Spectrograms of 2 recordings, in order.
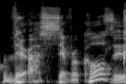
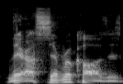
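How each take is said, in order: First: It is read in a lively, playful voice. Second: It is read in a flat, dull voice. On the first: The speaker calls it right. "That was much more fun" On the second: The speaker calls it wrong. "There was no fun in your voice"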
